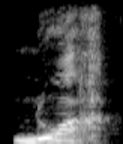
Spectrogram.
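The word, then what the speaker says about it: Noaj (נח): Noé se pronuncia Noaj en hebreo y se escribe con apenas dos letras, Nun, que vale 50, y Het, que vale 8.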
